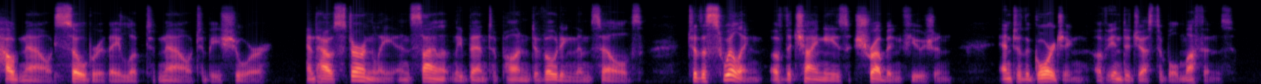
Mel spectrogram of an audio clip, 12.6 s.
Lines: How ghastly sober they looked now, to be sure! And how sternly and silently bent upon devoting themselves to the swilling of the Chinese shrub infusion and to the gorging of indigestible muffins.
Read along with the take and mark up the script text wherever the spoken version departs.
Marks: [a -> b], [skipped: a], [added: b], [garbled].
How [ghastly -> now] sober they looked now, to be sure! And how sternly and silently bent upon devoting themselves to the swilling of the Chinese shrub infusion and to the gorging of indigestible muffins.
